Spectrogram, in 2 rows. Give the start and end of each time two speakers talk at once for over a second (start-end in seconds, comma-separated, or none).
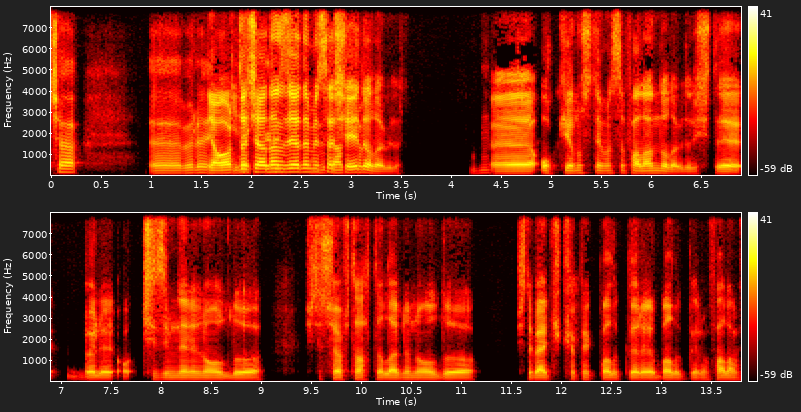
1.6-3.2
